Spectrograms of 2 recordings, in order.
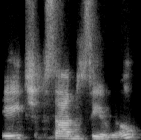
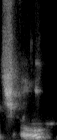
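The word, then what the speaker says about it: H₀: follow after this slide so ho pronounced as H Subzero or it can just be ho we have ha a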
